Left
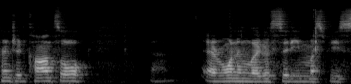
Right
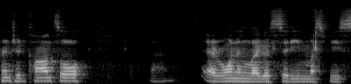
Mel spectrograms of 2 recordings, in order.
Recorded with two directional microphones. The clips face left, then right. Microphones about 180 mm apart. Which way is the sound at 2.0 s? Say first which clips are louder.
Right 5 dB; 35° right (ahead or behind).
